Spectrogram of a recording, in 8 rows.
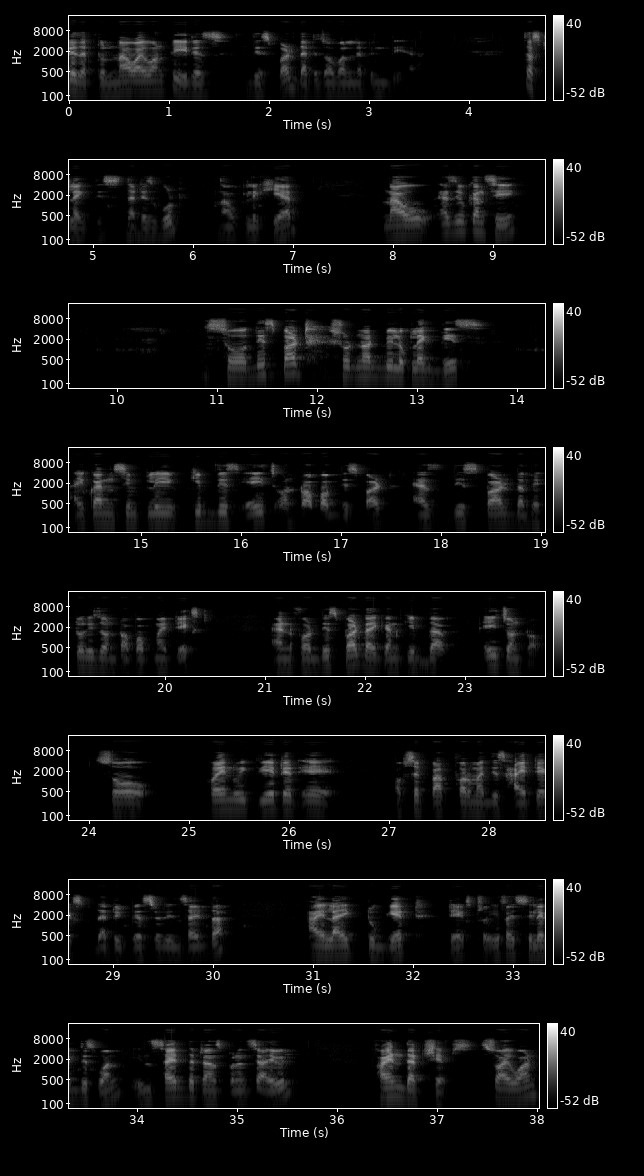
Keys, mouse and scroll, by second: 0.2-1.6 drag, 5.2 alt+scroll down 1, 6.5 click, 9.9 F10, 10.9 click.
